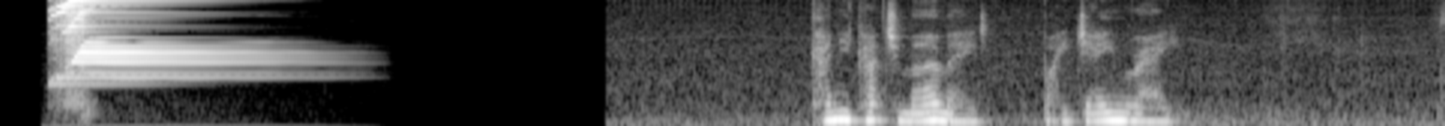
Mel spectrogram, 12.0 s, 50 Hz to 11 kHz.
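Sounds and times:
shimmering bell chime: 0.4 - 2.8.

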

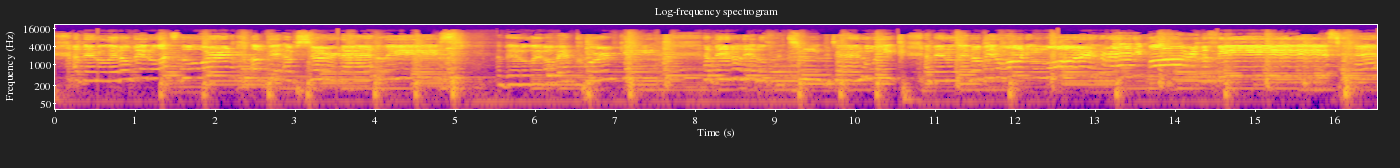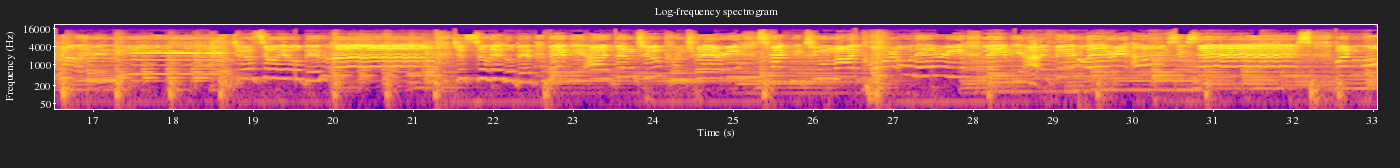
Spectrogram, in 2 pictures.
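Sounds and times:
drums: 0.0 - 33.0
woman singing with vibrato: 0.0 - 33.0
strummed guitar: 6.0 - 19.1.

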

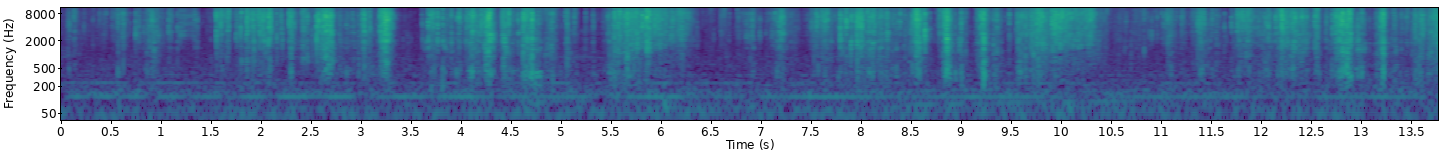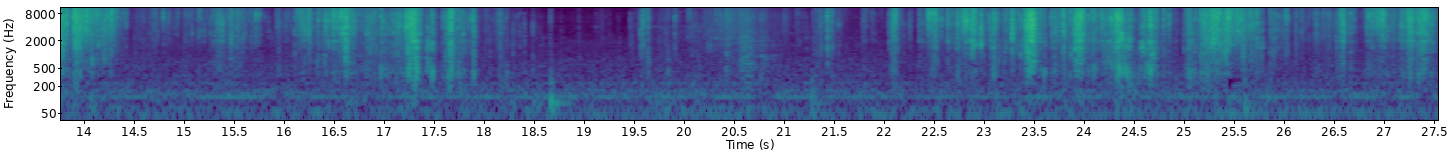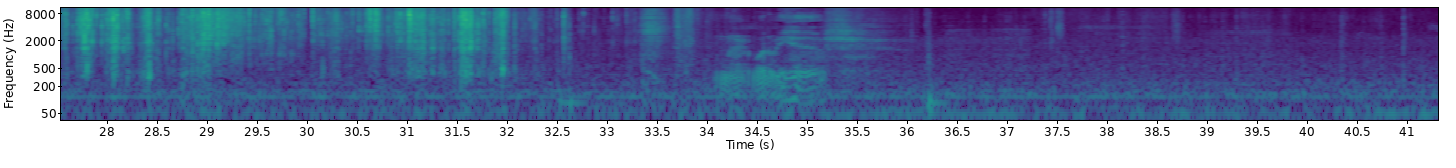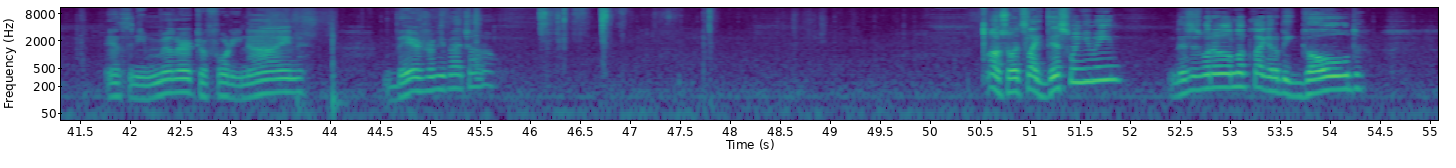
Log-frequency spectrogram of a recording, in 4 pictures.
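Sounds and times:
foil wrappers crinkling and tearing: 0.0 - 18.6, 19.4 - 34.0, 44.6 - 47.0.

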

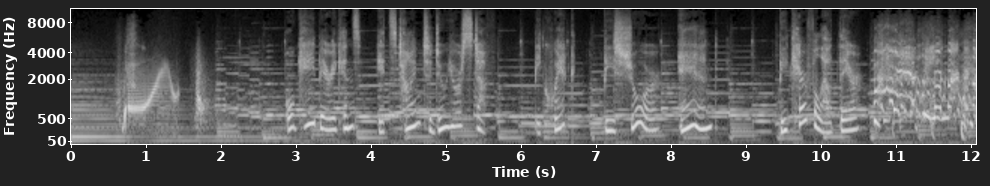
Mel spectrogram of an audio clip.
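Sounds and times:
children's song backing music: 1.9 - 12.0.

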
